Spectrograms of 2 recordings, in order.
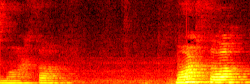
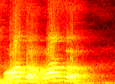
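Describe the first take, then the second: First: It is said in a gentle, kind tone. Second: It is said in a harsh, scolding tone.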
